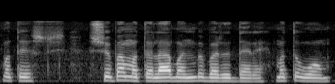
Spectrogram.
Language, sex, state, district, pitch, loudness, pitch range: Kannada, male, Karnataka, Koppal, 165 Hz, -16 LUFS, 155-170 Hz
